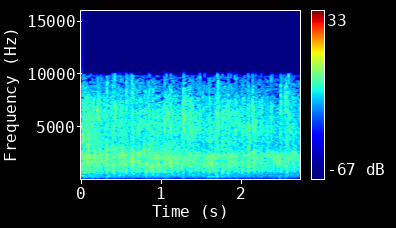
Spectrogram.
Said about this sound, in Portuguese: Palmas para ela.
